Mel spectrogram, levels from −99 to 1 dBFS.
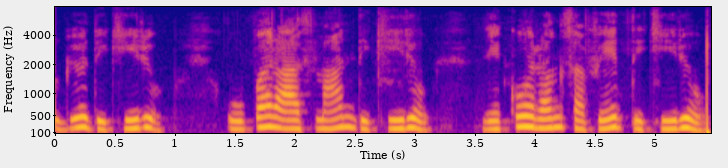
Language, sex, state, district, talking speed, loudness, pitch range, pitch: Rajasthani, female, Rajasthan, Nagaur, 85 wpm, -19 LUFS, 185-220 Hz, 195 Hz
